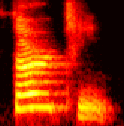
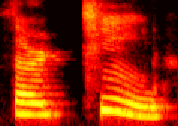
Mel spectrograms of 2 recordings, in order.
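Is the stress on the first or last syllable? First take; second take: first; last. First: The stress is on the first syllable. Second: The stress is on the last syllable. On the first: The speaker calls it wrong. "So you don't say thirteen" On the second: The speaker calls it right. "the last syllable is the one that should be stressed"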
